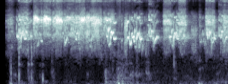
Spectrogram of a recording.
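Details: Captive budgerigars, kept for breeding and including colour mutations, giving dense, fast warbling chatter. High twittering notes and short squeaks overlap continuously, with occasional brief pauses and faint low thumps beneath.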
